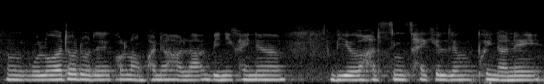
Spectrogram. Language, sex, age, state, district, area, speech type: Bodo, female, 18-30, Assam, Chirang, rural, spontaneous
